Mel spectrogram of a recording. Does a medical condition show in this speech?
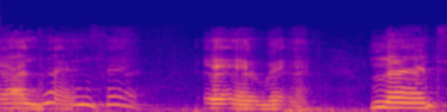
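Yes: cerebral palsy; uses wheelchair.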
